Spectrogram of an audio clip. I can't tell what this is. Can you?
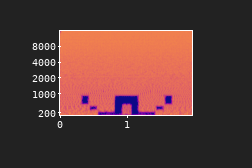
Pixilang Logo on spectrogram
I took Pixilang Logo and put into Audiopaint
Image, Picture, Pixilang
